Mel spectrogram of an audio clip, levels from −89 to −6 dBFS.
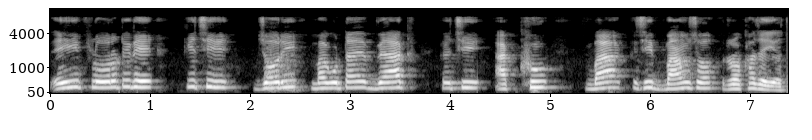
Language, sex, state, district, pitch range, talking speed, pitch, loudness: Odia, male, Odisha, Malkangiri, 210-235 Hz, 115 wpm, 225 Hz, -17 LUFS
